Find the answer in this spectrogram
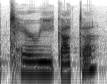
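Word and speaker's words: Therigatha: poems it's called the terry gata there's a number of different translations available if you're interested you could always google it h e r i terry we don't pronounce the h it's um a word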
